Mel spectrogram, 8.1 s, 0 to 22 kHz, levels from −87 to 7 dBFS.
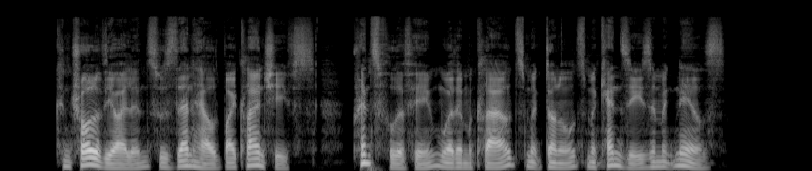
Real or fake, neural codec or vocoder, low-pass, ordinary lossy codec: real; none; 14.4 kHz; none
